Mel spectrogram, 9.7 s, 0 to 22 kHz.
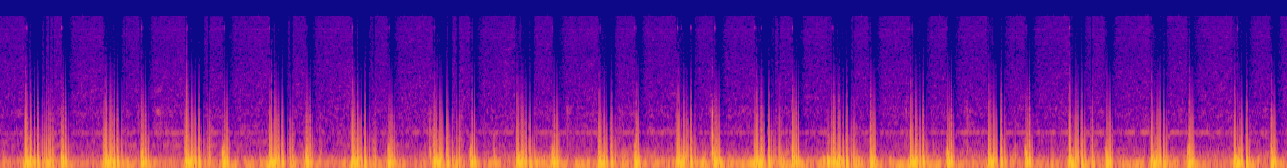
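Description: Regular low thumps at about 98 beats a minute with a steady hum behind them; a heartbeat.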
